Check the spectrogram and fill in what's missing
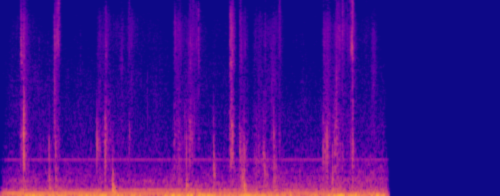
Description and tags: footsteps on soft floor bip
Bare feet walking on a soft, padded floor
bare, floor, footsteps, padded, soft, walking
